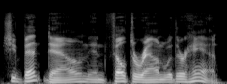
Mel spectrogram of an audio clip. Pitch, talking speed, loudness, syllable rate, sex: 115 Hz, 235 wpm, -18 LUFS, 4.6 syllables/s, male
